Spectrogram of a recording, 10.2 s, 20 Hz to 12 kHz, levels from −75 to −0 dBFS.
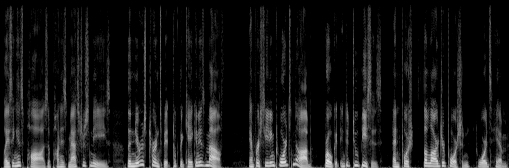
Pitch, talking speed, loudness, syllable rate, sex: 165 Hz, 190 wpm, -20 LUFS, 5.4 syllables/s, male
